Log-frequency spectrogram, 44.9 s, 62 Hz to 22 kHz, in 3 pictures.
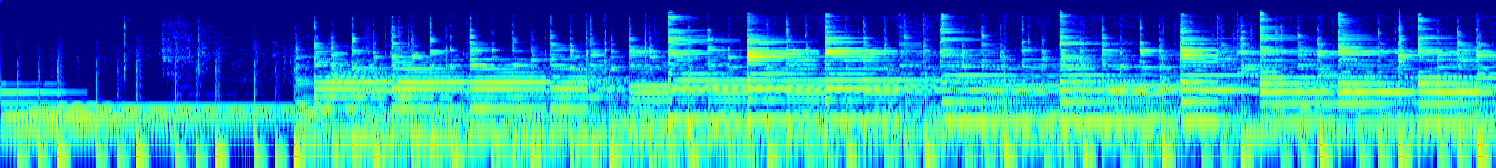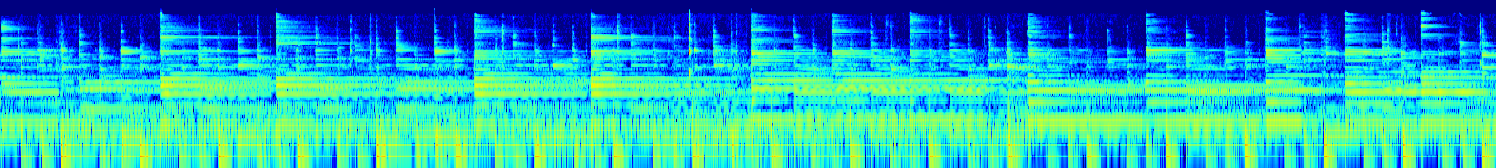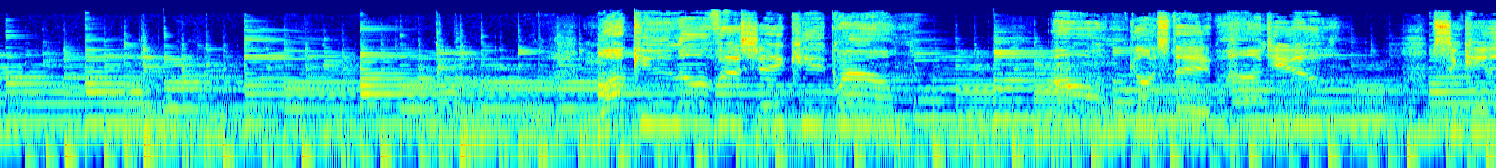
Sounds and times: Music: 0:00.0 - 0:44.8.

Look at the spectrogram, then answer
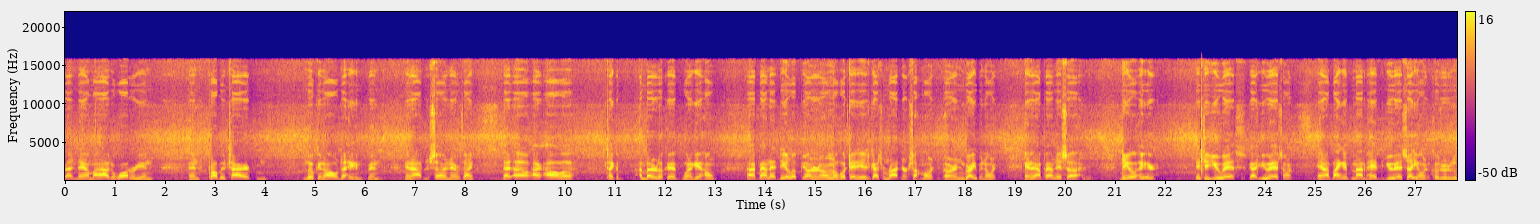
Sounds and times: Speech: 0:00.0 - 0:01.8, 0:02.5 - 0:04.1, 0:04.8 - 0:08.2, 0:08.8 - 0:10.2, 0:10.8 - 0:13.0, 0:13.6 - 0:20.4, 0:21.1 - 0:21.9, 0:22.6 - 0:27.8.

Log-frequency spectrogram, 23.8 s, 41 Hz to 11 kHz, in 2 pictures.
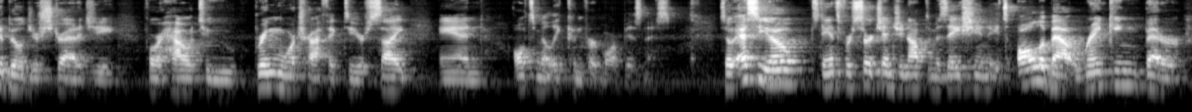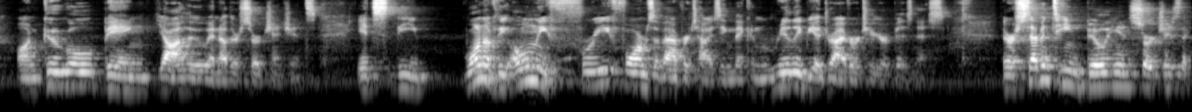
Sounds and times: Speech: 0:00.0 - 0:21.4, 0:22.0 - 0:23.8.

